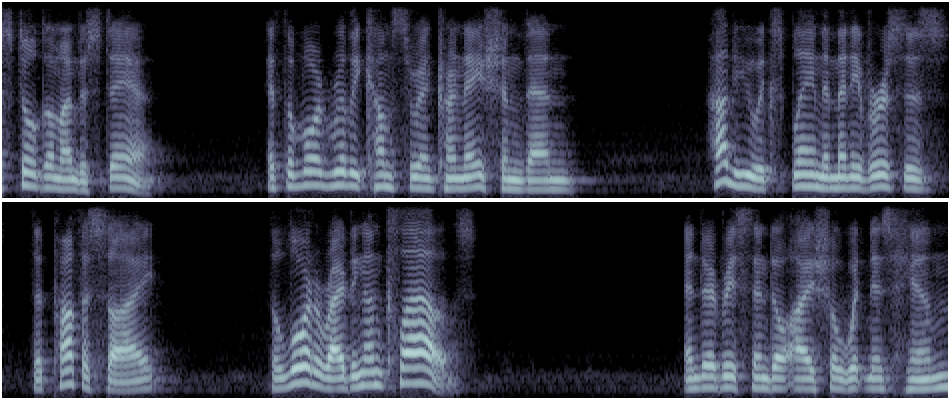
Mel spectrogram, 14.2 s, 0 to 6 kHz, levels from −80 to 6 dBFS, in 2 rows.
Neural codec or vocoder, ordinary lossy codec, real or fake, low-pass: codec, 16 kHz, 0.5 kbps, FunCodec, trained on LibriTTS, 25 frames a second; Opus, 24 kbps; fake; 5.4 kHz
